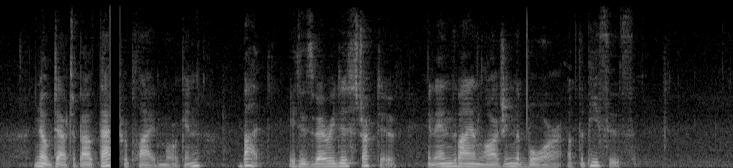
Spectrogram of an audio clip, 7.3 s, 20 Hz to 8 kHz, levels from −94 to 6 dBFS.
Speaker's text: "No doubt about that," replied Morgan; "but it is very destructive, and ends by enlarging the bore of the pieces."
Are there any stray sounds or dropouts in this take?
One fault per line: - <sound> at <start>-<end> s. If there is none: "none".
- dropout at 1.1-1.2 s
